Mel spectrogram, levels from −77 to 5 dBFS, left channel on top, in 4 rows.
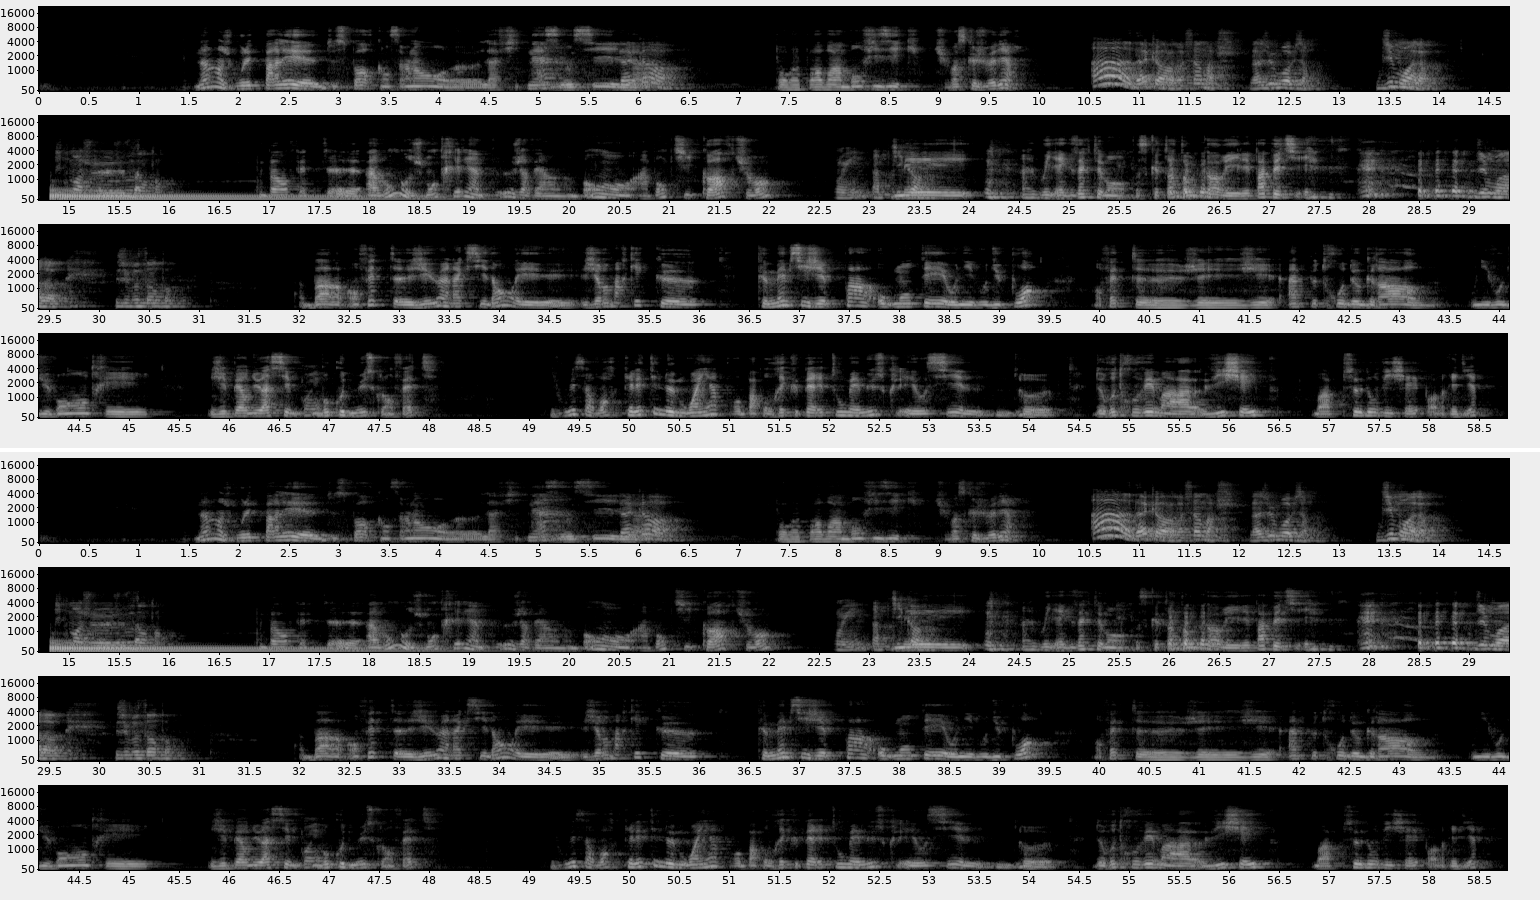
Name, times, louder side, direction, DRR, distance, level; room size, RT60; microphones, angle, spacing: voice 1, 1.6-6.2 7.4-9.8 15.3-15.8 16.9-22.1 23.2-24.0 24.5-27.8 32.0-36.0 36.6-39.4 40.0-43.4 43.7-45.2 45.8-48.1 49.2-56.5 56.8-58.5, left 3 dB, 50° left, 0.9 m, -34 dB
voice 2, 5.0-5.3 5.8-6.3 10.5-12.7 13.4-13.9 14.8-15.8 22.7-23.5 24.1-24.4 26.3-26.4 27.9-30.7 46.7-46.9 49.9-50.0, equal, 20° right, 4.6 m, -34 dB
sound 1, 14.8-19.2, equal, 5° left, 2.1 m, -33 dB
25.5 x 13.0 x 8.6 m
head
